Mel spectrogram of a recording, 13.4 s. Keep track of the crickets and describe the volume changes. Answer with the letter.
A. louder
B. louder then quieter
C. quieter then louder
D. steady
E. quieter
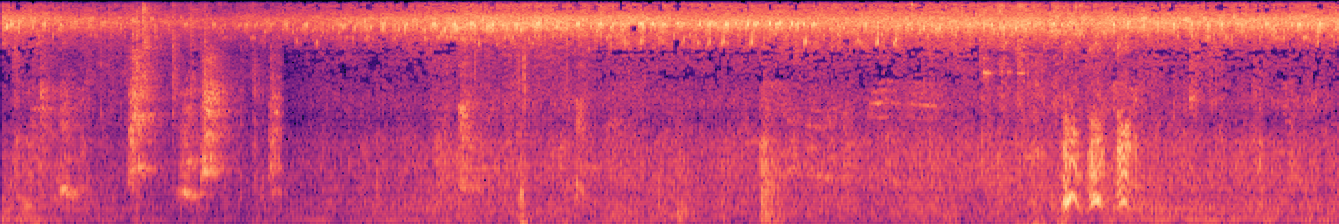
A.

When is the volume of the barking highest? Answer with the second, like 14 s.
11 s.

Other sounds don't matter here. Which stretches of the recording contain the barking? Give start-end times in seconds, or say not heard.
0.3-2.9, 4.5-6.0, 9.8-11.3.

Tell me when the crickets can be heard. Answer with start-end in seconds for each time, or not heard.
0.0-13.3.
